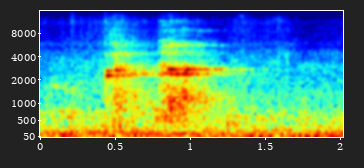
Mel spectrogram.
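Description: A brief high-pitched clink with a short ring, starting about half a second in and sharpest just before the one-second mark, over steady street background noise.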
